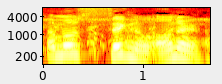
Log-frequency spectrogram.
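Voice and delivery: loud, high effusive praise; gushing congratulations. Acted. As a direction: burst out with delight. Rumbelow gushing.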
